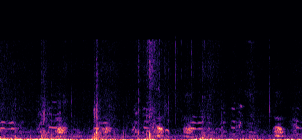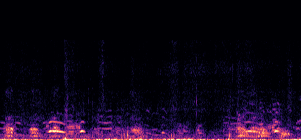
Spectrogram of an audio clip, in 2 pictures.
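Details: Wintering greater white-fronted geese, Cheorwon plain, Korea: clear, slightly wavering honks rising then dropping in pitch, several birds calling in turn, over constant low wind rumble.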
